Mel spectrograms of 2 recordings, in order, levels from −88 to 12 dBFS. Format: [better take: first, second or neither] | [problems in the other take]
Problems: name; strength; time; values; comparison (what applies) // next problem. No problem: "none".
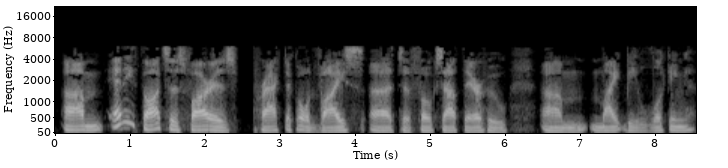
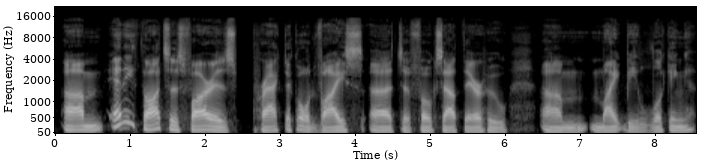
second | garbled, watery; slightly; nothing above 6 kHz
